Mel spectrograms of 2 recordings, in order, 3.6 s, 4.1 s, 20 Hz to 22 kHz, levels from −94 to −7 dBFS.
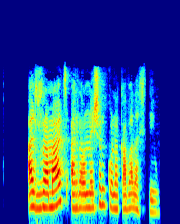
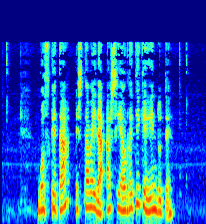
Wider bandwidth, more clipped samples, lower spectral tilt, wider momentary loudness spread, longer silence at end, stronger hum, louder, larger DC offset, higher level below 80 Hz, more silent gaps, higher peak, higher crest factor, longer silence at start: second, 7.8 kHz vs 11.5 kHz; neither; about the same, -3.5 dB/octave vs -4 dB/octave; first, 14 LU vs 10 LU; second, 0.45 s vs 0.65 s; neither; first, -18 LUFS vs -24 LUFS; neither; about the same, -66 dBFS vs -64 dBFS; first, 2.93-2.97 s vs none; about the same, -2 dBFS vs -4 dBFS; about the same, 18 dB vs 22 dB; second, 0.55 s vs 0.75 s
